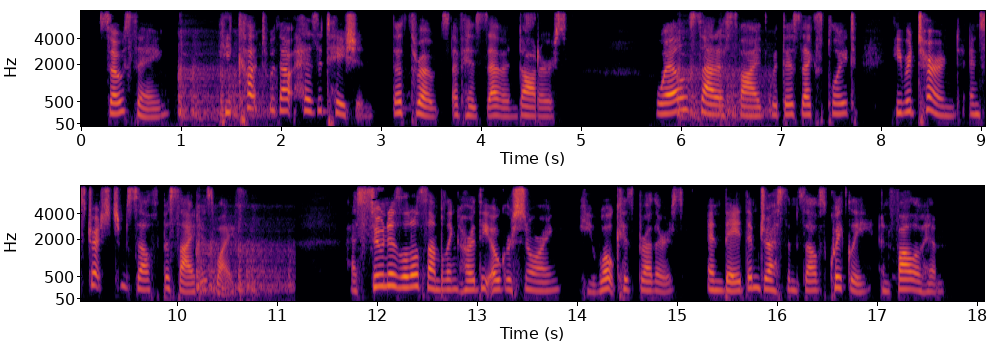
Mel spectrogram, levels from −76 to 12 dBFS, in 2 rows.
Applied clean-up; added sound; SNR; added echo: none; Cough; 12 dB; none.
